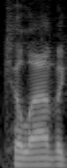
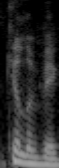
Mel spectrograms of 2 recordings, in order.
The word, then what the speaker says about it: Kilovic: And the EP was produced by Kilavic Beats, right? It's Kilovic, but yes.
